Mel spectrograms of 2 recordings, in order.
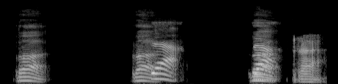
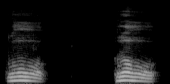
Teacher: huruf ro ketika berharakat fathah itu bukan tipis tapi tebal maka bunyinya ro ro ujung lidah ke atas ya ke langit-langit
